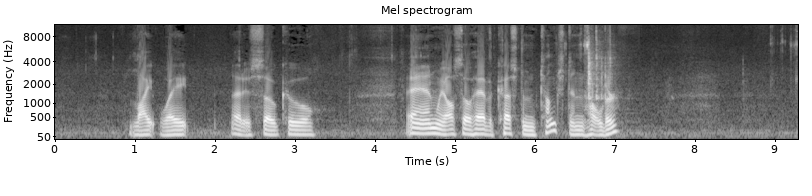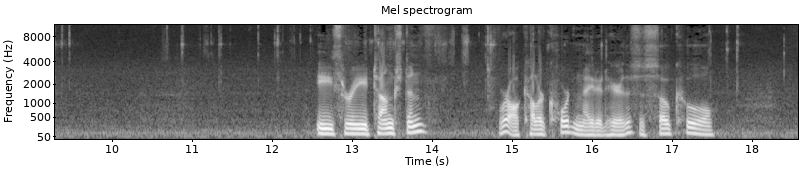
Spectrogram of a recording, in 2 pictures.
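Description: An older man speaks calmly and clearly close to a microphone, in short phrases with pauses.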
